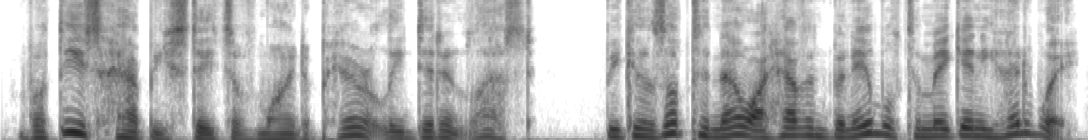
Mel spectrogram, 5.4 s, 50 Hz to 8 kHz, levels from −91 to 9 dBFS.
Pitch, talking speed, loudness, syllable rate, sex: 135 Hz, 230 wpm, -17 LUFS, 6.8 syllables/s, male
